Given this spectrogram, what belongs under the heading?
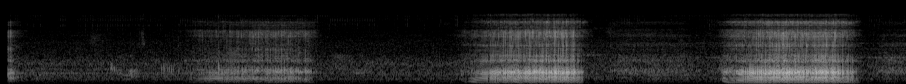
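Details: Loud, harsh rattling snores on each in-breath, about three in nine seconds, with quieter out-breaths between; a man snoring.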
